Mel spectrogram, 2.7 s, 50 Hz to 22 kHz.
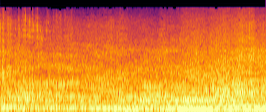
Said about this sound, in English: Yeah, doesn't the Valkyrie sound beautiful? It sings. Is it the only V12 running at the circuit? There goes Robin Kubica's Ferrari, followed by the Genesis! Hooray! That's the first time I've seen the Magma Genesis car on track.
